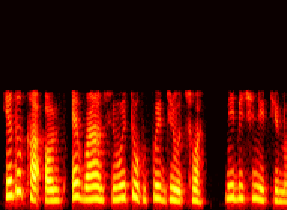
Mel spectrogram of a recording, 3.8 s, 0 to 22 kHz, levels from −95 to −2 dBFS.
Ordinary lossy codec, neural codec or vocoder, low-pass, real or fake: none; autoencoder, 22.05 kHz, a latent of 192 numbers a frame, VITS, trained on one speaker; 3.6 kHz; fake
